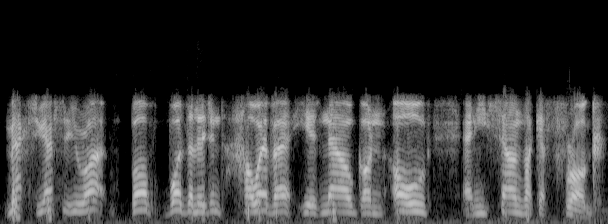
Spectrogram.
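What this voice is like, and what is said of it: South African accent. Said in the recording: “are you talking weird or is it just me hearing you weird? ... it's just my South African accent. Confuses many people.”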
